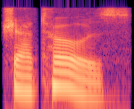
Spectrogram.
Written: chateaus

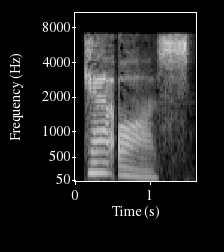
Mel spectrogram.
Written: Keos

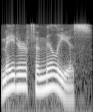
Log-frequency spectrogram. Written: materfamilias

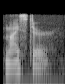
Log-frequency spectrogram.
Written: meister

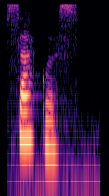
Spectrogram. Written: sackless

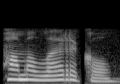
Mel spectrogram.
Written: homiletical

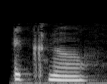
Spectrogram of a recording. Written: ichno

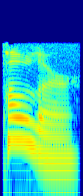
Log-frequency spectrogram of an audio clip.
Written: polar

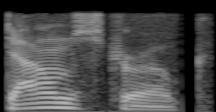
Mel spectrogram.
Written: downstroke

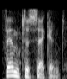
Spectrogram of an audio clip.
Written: femtosecond

